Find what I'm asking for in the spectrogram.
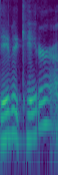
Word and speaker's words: Cater: It looked like David Cater, I believe is how you pronounce his last name.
